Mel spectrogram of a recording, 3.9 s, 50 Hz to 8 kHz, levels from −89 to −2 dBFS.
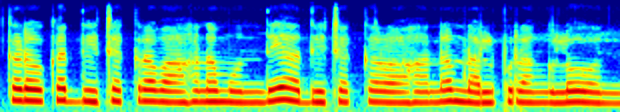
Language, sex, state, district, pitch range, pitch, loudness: Telugu, female, Telangana, Komaram Bheem, 240-265 Hz, 250 Hz, -13 LUFS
